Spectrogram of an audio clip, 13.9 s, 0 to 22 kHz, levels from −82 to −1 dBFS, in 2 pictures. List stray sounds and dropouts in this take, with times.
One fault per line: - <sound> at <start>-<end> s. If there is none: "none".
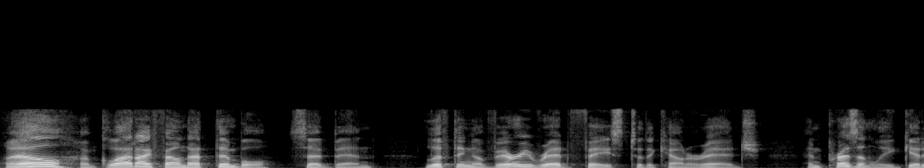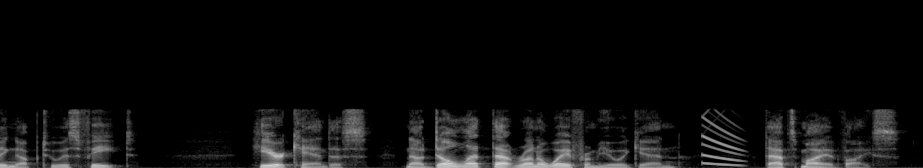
- chirp at 12.2-12.6 s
